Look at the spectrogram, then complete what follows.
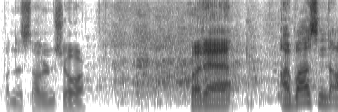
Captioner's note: audience laughs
